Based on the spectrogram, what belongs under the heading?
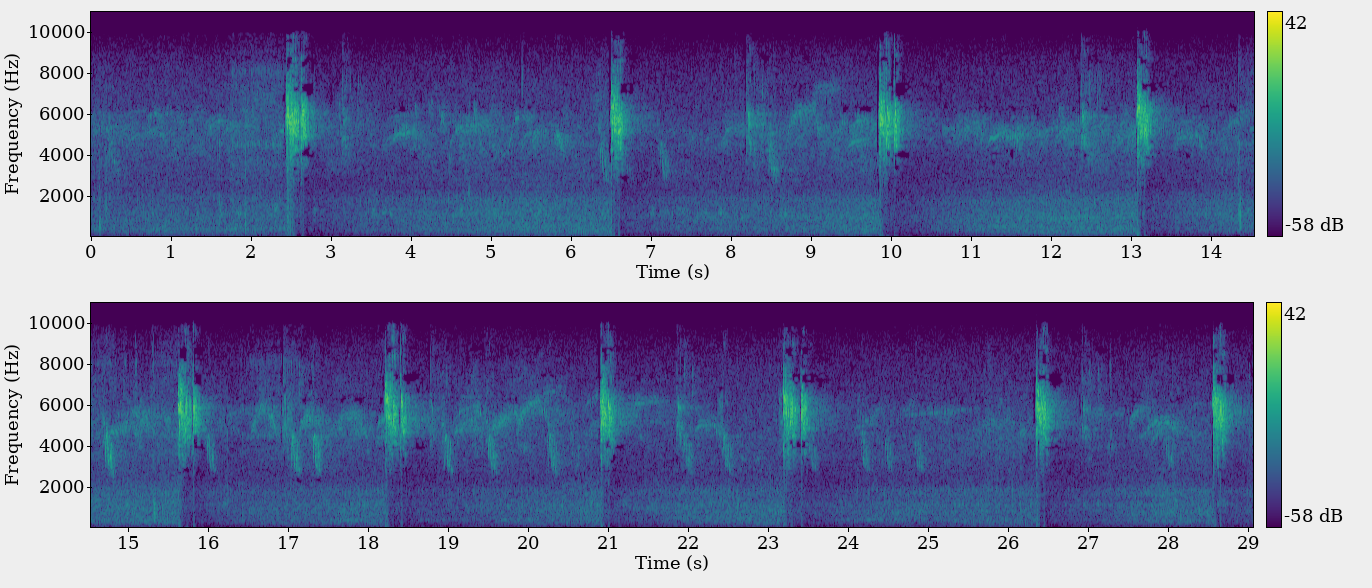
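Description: Small birds chirping: a loud, sharp, high chirp about every two to three seconds, some ten in all, with softer chirps and calls in between.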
